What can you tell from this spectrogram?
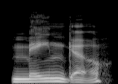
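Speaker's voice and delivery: "Mango" stretched to "MAYN-go"; exaggerated American pronunciation. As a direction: bend "Mango" toward "main-go", rising. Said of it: "Now he's saying mango".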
